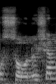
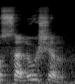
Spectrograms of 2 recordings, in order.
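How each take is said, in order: First: "सॉल्यूशन" with a big o in the first syllable; mispronounced example. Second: "सॉल्यूशन" as suh-LOO-shun; weak first vowel in "सॉल्यूशन", stress the loo. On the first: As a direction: say "सॉल्यूशन" as so-lution, full o. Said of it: "इसको सॉल्यूशन नहीं बोलते students". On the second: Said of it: "stress यू पर है". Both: Shown as a demonstration.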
